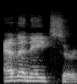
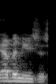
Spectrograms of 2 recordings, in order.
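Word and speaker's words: Even Ezer: correctly they they're thinking Ebenezer Scrooge you know it means Stone of help so you say it rightly as the Hebrew would be Evan if and it might open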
